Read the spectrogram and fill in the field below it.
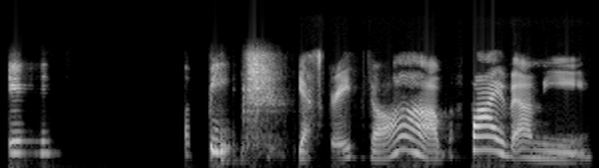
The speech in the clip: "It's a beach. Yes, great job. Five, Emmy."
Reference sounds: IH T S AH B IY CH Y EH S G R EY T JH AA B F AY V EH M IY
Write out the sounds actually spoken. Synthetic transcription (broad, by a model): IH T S AH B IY CH Y EH S G R EY T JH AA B F AY V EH M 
